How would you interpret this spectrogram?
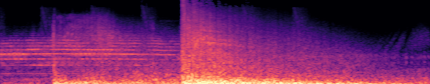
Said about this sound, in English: Crap. It's going to crash into the pad. Run!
